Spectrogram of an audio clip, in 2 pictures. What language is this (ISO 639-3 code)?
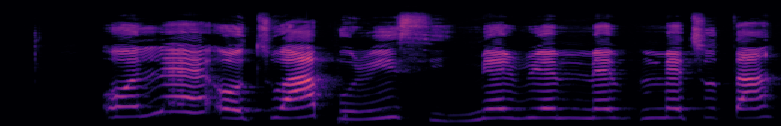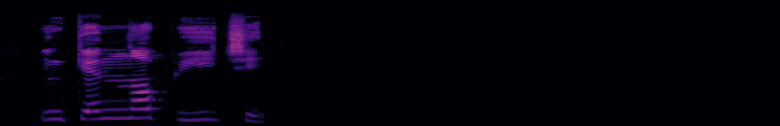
ibo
